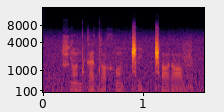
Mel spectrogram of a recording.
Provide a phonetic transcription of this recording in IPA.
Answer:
ɕ ɔ̃˧ d ɡ a˦ d ɒ˨ x ɔ̃˦˨ ǁ i˦˨ ǁ ɒ˧ ɾ ɒ˧ v

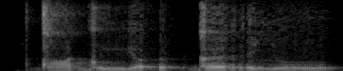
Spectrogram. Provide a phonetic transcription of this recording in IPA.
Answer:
dˤ œ ɐ̯ ɡ u mʲ ɔ ʔ ɵ p ɡ œ r ə ʎ u

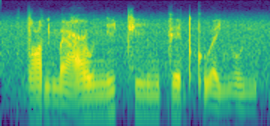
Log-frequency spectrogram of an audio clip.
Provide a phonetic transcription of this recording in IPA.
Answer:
dˤ æ˨ d m æ˩ ʕ u˨ n i˦ cʰ i˨ m k e˨ d kʷʼ æ˩ ʎ o˩ ʎ

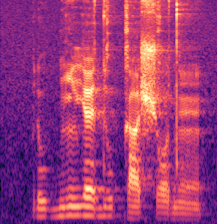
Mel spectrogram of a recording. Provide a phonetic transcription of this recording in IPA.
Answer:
ɾ u˧ ɡ͡b ĩ˦ j ɛ˦ d u˦˨ k a˨ ʃ ɔ˨ d ɛ̃˨

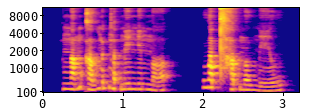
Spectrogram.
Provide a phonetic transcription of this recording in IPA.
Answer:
ŋ ɐ˨˥ m k ɐ˨˥ w ŋ ɵ˥ t̚ ŋ ɐ˧ t̚ m iː˧ ŋ iː˧ m n̪ ɔː˨˥ k̚ | w ɐ˥ p̚ t͡sʰ ɐ˨ p̚ m o˨ w m iː˨˥ w

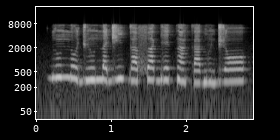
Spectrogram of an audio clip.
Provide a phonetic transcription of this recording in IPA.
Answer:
d ũ˦ n o˦˨ d͡ʒ ũ˧ n a˧ d͡ʒ i˦ ɡ a˧ f a˦ ɡ e˦ t ã˦˨ k a˨˦ ɡ ũ˧ d͡ʒ ɔ˦

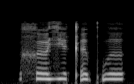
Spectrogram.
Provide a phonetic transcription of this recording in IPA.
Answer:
x œ zʲ ɛ kʼ ɛ kʷʼ ə

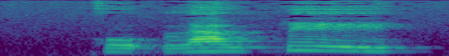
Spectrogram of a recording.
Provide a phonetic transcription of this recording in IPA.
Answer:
k o˨ ʔ l a˦ w p ẽ˥˧

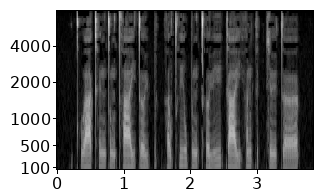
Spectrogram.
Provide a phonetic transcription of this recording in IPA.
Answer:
kʷʰ aː˨˥ kʰ ɪ˨˧ ŋ t̪ ʊ˨˩ ŋ t̪ʰ aː˨˥ j t̪ ɵ˨˥ ɥ p ɪ˧ k̚ h ɐ˨˥ w t̪ʰ iː˥ w p ɪ˨˧ ŋ t̪ʰ ɵ˨˥ ɥ iː˥ k aː˧ j h ɐ˥ n k ɪ˥ k̚ s yː˨˧ t̪ œː˨˥ k̚

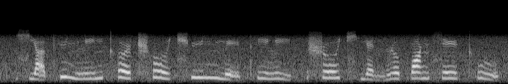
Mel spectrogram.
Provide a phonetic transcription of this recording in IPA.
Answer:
ɕ j ä̰˨˩ t̪ʰ y˥˩ n l i˧˥ n kʰ ɤ˥˧ ʈ͡ʂʰ o˥˩ ʊ̯ t͡ɕʰ y˥ n m ḛ˨˩ ɪ̯ t̪ʰ i˥˧ l i˥˩ | ʂ o˥ ʊ̯ t͡ɕʰ j ɛ̰˨˩ n ɻ ɤ˥˩ p ɑ˥ ŋ s e˥ ɪ̯ kʰ u˥˩

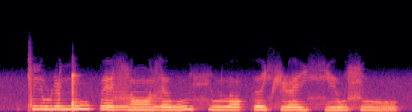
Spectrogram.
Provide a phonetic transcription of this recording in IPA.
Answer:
ǀ ĩ w ɳ ə ŋ͡ǃ u p ɛ ɮ ɔ̃ ɮ ə w u ç u l ɔ k ə ç ɭ ɛ i̯ ç ɪ w ɕ u

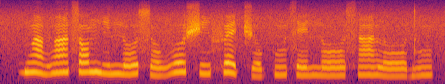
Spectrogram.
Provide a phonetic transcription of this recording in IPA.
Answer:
ɡʷ ã˦˨ v ã˦ s ɔ˦ ŋ i˧ n o˨˦ s o˨ v o˦ ʃ i˧ f ɛ˦˨ t͡ʃ o˨ kʷ ũ˧ s e˧ n oː˧ s ã˦ l oː˧ d ũ˦

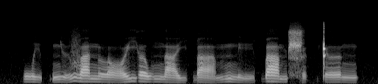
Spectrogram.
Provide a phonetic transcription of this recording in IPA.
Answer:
w i˨˩ p̚ ɲ ɨ˨˩˦ v a˧ n l ɔ˨˩˦ j ə˧ w n a˨˩ j ɓ a˨˩˦ m n i˨˩˨ ɓ a˧ m ʂ ə˨˩ k̚ ʈ ə˧ ŋ

